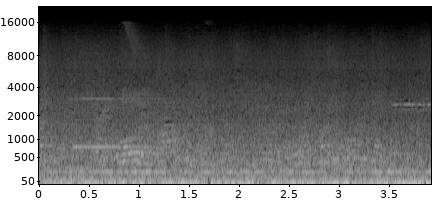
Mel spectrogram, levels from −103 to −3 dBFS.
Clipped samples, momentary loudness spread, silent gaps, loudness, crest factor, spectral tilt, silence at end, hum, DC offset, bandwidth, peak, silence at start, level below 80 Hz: under 0.1%; 3 LU; none; -43 LUFS; 12 dB; -6.5 dB/octave; 0 s; none; under 0.1%; 12.5 kHz; -24 dBFS; 0 s; -42 dBFS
